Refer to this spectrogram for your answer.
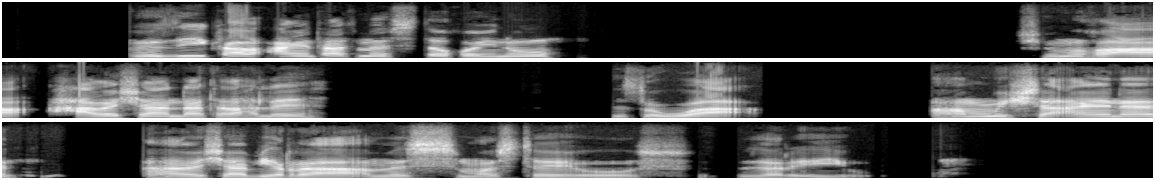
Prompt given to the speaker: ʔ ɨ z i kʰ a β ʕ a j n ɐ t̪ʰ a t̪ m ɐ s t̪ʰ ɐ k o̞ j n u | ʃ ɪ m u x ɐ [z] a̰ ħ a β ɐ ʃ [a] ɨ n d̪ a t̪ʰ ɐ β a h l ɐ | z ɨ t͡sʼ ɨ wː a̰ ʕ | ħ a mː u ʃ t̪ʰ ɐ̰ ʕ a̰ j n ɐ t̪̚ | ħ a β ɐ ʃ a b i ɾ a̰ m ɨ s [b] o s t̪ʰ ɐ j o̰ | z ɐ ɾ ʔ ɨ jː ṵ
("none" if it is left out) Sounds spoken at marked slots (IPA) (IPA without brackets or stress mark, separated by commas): ʕ, a, m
